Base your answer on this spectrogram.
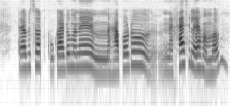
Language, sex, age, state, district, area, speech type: Assamese, female, 30-45, Assam, Dhemaji, urban, spontaneous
